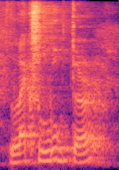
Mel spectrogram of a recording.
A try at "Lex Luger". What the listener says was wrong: Lex Luger. You said Luther.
